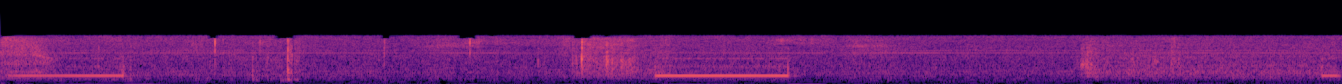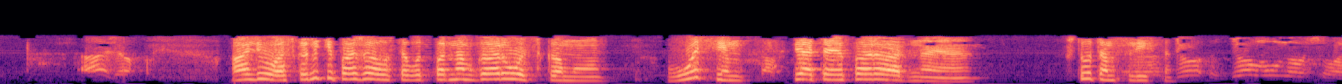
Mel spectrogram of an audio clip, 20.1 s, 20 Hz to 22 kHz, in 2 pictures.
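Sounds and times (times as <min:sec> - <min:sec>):
telephone ringback tone as a call is placed to a local service: 0:00.0 - 0:01.0, 0:04.9 - 0:06.0
faint hum: 0:00.0 - 0:20.1
speech: 0:11.8 - 0:17.4, 0:18.1 - 0:19.1.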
